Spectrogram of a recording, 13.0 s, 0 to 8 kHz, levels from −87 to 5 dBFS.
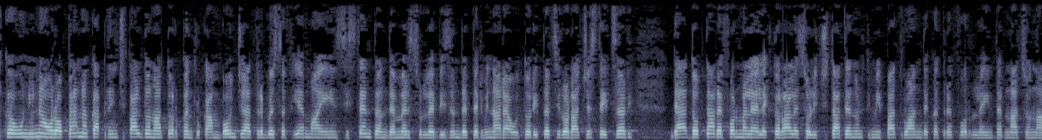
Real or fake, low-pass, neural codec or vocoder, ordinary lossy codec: real; none; none; none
